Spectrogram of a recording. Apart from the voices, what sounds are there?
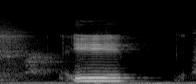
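dog barking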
